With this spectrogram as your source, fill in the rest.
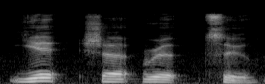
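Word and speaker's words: ישרצו: So the word is pronounced, and I'm using modern Hebrew pronunciation here, Yesheretzu.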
